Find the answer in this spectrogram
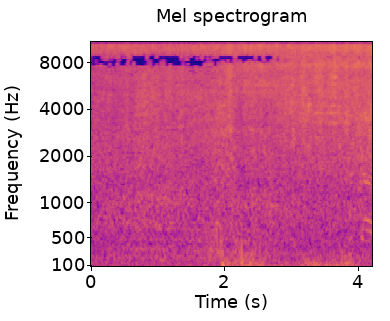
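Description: Wind buffeting the microphone: low, irregular rumbling gusts that grow stronger about two seconds in.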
